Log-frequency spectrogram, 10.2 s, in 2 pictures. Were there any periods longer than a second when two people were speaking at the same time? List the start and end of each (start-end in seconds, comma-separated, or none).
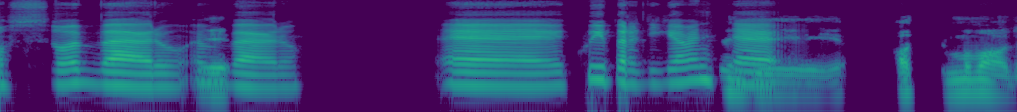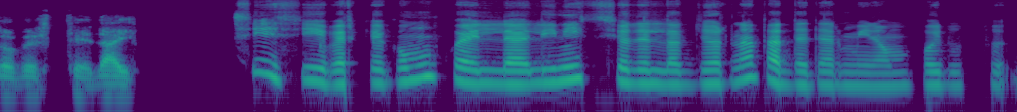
none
